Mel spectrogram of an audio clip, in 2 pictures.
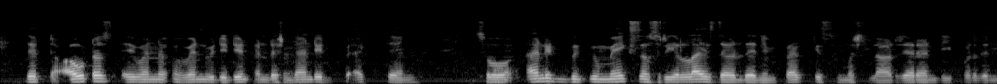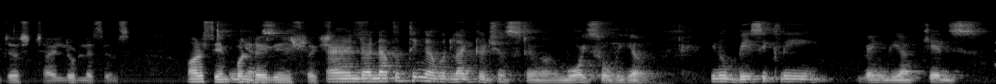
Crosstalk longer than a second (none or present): none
